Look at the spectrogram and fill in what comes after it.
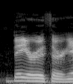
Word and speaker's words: Bayreuther: Gavin Bayreuther. – Bayreuther, yeah.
